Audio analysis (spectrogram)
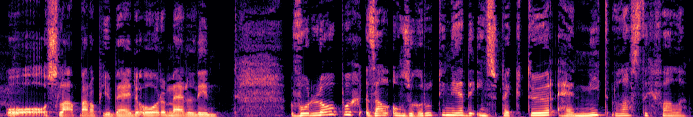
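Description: A woman's voice: sits low, big pitch swings, a little slow, a little mellow, full character voice. An actress playing a scheming, mocking woman in a radio drama, sardonic and coolly in control. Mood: amused, reassuring. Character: scheming, mocking woman fond of morbid jokes.

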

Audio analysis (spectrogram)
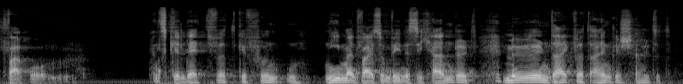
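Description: Male publisher, radio crime drama: suspicious, deliberate, gravelly low voice. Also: a little mellow. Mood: suspicious, probing. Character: suave, suspicious, probing male publisher, minister's old friend. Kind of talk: naturalistic radio play acting.

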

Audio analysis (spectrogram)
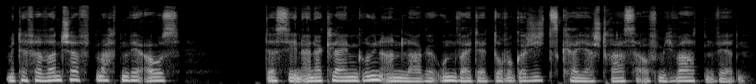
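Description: Husky, creaky, subdued female witness. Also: deep voice, steady tone, normal speed, darkish tone, no echo, clean studio sound. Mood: subdued, bitter. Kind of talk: documentary radio drama testimony.

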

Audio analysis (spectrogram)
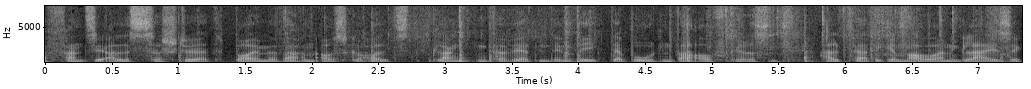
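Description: A man narrating a literary radio drama in a measured, expressive storytelling manner. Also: rumbling low. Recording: noisy radio production with ambience. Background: noise, ambience.

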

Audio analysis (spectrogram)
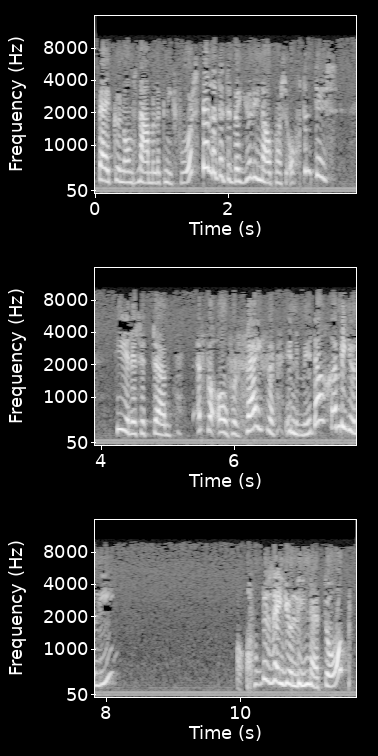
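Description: A woman's voice: high voice, very animated, normal speed, slightly rough, heavily acted. An actress playing a flustered, sentimental middle-aged mother in a radio play, speaking hesitantly and with little exclamations. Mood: chatty, nervous. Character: flustered, sentimental mother phoning her faraway son's family. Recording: tinny, narrow-band old radio recording.

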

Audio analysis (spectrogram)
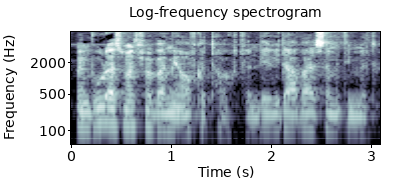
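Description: A guarded, defiant uncle in a radio drama, played by a male actor. His voice is on the low side. He gives curt, evasive answers under questioning and keeps the delivery naturalistic. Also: steady tone, quick pace, darkish tone, natural voice.

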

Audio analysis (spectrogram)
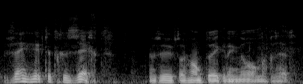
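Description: Deep, husky police commissioner. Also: male voice, animated, fast, warm tone. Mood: insistent, defensive. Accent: Netherlands Dutch. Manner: firm, insistent, curt. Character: stubborn, authoritative male police commissioner, short-tempered. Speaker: actor in a radio drama. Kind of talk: naturalistic radio play dialogue. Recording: muffled radio drama recording.

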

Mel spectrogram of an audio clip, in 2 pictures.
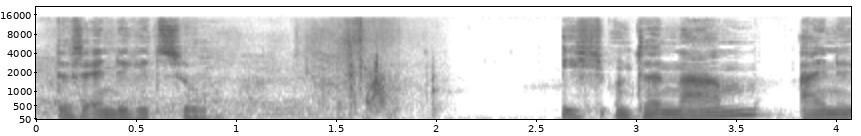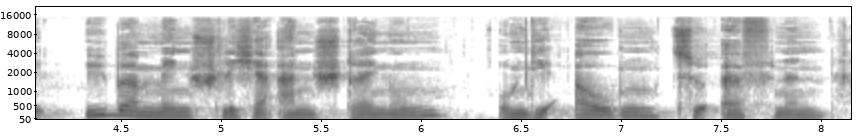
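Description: An actor playing a brooding, haunted émigré narrator in a literary radio drama, speaking in a halting, self-correcting way. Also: male voice, on the low side, slightly rough. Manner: halting, self-correcting while translating aloud from English. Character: brooding Russian émigré man, narrator haunted by a past shooting.

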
